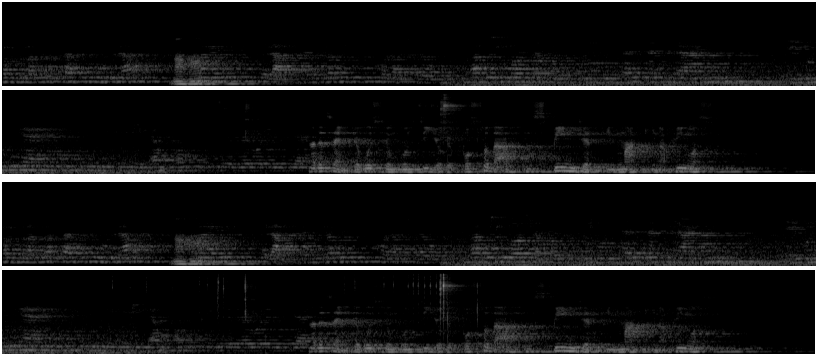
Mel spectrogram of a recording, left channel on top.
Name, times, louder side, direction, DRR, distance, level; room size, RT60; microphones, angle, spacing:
voice 1, 0.0-1.5 1.9-7.4 7.8-11.4, equal, 20° right, -2 dB, 1.5 m, -52 dB
voice 2, 1.7-2.1 9.7-9.8 11.2-15.3, left 1 dB, 15° left, 2 dB, 0.5 m, -45 dB
sound 1, 4.4-9.5, right 1 dB, 40° right, 0.8 m, -56 dB
sound 2, 8.6-13.1, right 10 dB, 80° right, 0.6 m, -50 dB
12.5 x 5.9 x 4.3 m, 2.2 s
head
